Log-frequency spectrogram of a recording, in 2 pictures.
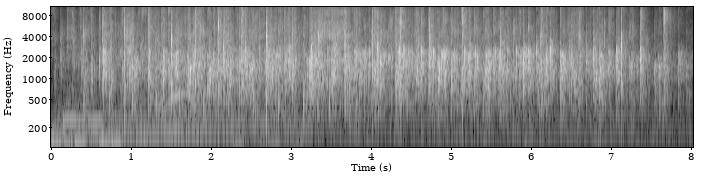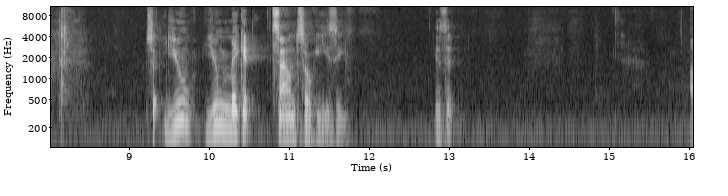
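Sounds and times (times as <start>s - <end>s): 
low tonal hum: 0.0s - 4.1s
audience applause: 0.0s - 8.4s
speech: 9.3s - 11.8s, 12.8s - 13.2s.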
